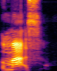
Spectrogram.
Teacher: Bunyi E dengan ciri-ciri tengah, pusat, tak bulat dengan contoh kata emas.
